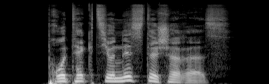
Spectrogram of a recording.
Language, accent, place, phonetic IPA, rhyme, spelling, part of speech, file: German, Germany, Berlin, [pʁotɛkt͡si̯oˈnɪstɪʃəʁəs], -ɪstɪʃəʁəs, protektionistischeres, adjective, De-protektionistischeres.ogg
- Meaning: strong/mixed nominative/accusative neuter singular comparative degree of protektionistisch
